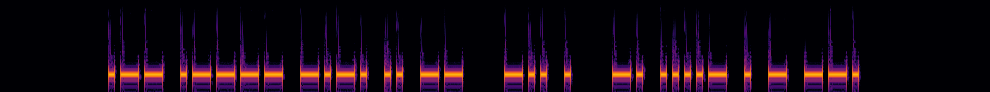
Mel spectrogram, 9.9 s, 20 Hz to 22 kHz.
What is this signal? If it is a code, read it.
Morse code, heard as a keyed tone, about 20 wpm, 700 Hz. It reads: W1CIM DE N4ETG
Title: USA Callsign DE Callsign - 5 Characters - 20wpm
